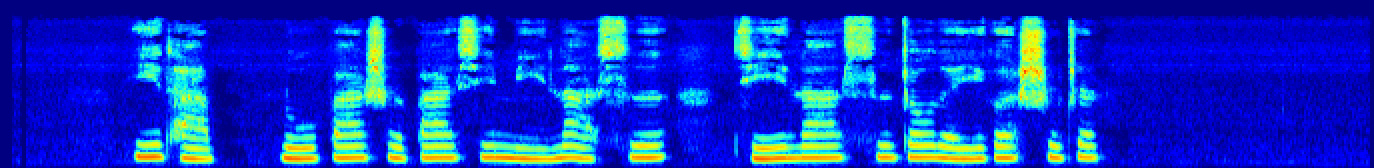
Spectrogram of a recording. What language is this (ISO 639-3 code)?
zho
